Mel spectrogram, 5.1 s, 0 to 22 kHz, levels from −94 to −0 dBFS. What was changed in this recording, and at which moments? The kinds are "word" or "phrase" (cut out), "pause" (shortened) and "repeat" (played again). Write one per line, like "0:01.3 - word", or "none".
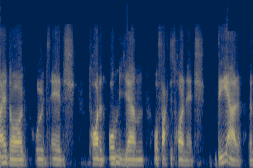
0:01.0 - word
0:02.3 - word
